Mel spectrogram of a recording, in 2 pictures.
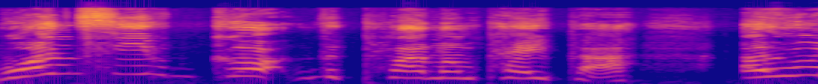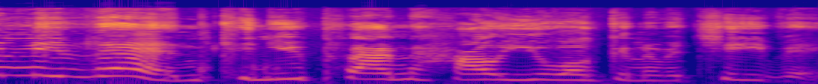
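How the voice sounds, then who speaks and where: In a Birmingham accent, a woman speaks at a moderate pace and high pitch in an animated tone, with very wide pitch swings, big swings in loudness, and a dry, close sound with no echo. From English Midlands, Birmingham. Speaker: cake maker and business coach. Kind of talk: live stream talk to viewers.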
